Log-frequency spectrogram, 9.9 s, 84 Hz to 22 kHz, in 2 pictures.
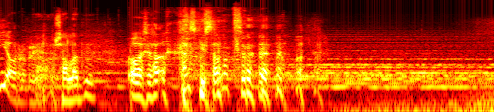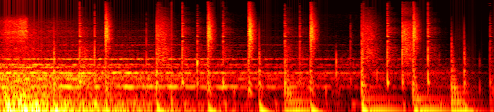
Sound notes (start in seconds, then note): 4.6 laughing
